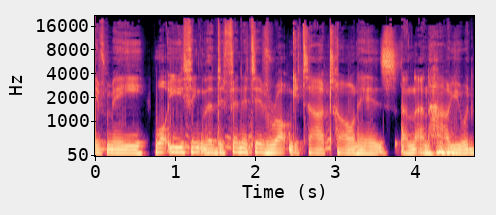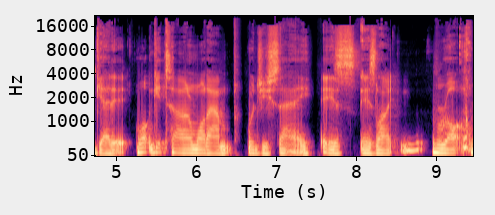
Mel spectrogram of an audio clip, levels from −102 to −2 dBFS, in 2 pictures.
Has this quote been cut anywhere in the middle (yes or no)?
no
